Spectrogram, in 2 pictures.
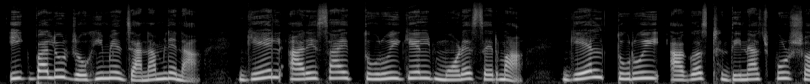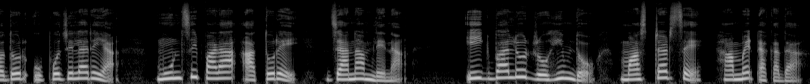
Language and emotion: Santali, neutral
